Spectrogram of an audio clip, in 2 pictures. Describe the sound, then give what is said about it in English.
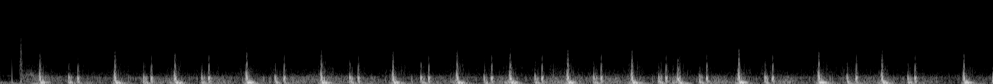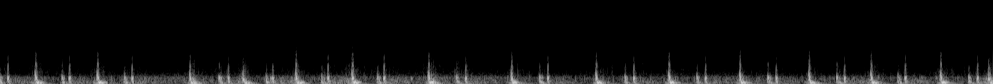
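Heart sounds recorded at the left sternal edge, with a loud first sound and an opening snap. Many low, regular thumping beats follow each other at a quick, even pace over a faint hum. “Taken at the left sternal edge, note the loud first sound and the opening snap.”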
